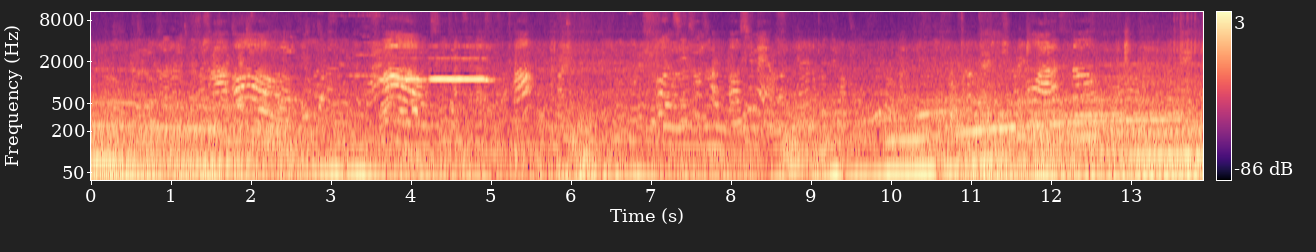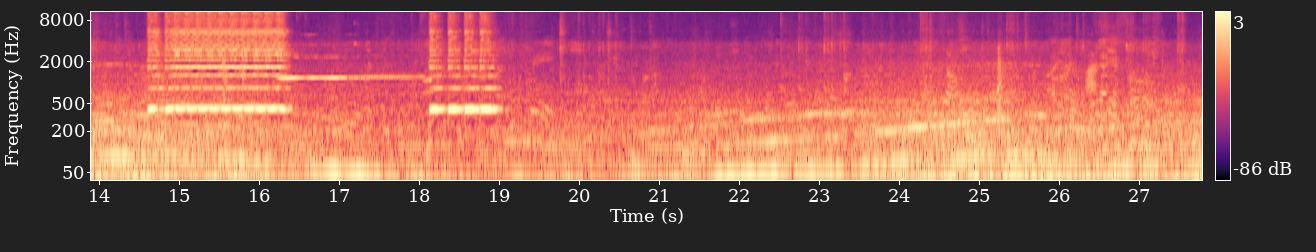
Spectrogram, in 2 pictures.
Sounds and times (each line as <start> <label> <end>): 0.0 bus noise 27.7
0.0 people get on the bus and get off the bus 27.7
0.1 Korean chatter 14.6
19.0 Korean chatter 27.7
